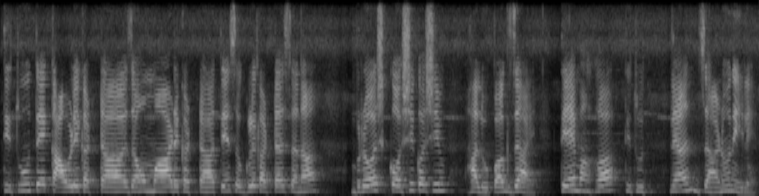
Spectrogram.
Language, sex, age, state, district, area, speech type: Goan Konkani, female, 18-30, Goa, Canacona, rural, spontaneous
